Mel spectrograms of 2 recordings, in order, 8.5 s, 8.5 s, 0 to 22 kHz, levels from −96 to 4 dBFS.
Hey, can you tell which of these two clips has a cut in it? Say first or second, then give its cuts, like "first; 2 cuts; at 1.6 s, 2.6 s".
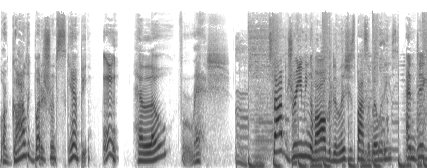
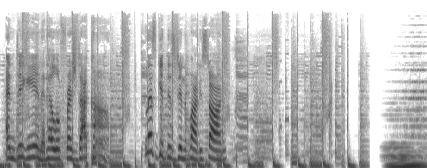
second; 1 cut; at 7.4 s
